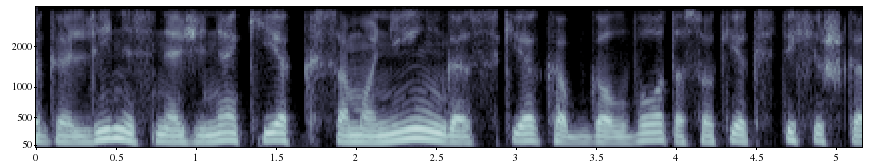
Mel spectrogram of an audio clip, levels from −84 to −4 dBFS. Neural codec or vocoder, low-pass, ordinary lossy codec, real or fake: none; 3.6 kHz; Opus, 32 kbps; real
